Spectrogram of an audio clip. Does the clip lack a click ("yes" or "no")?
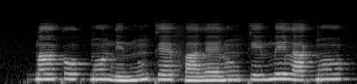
yes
